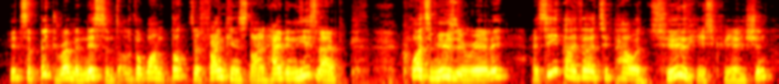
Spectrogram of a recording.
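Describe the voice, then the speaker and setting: A man acts out an eccentric amateur scientist in a radio play. His voice is fairly high and very lively in pitch, with a slightly husky edge. He speaks his diary entries earnestly and with some self-importance, musing aloud as he goes. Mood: pleased, expectant.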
